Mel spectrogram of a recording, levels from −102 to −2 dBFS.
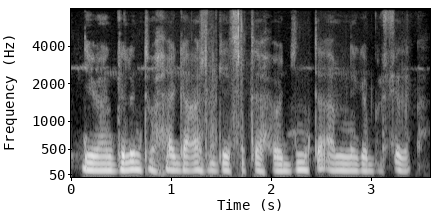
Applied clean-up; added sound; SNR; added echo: neural mask model RNNoise.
